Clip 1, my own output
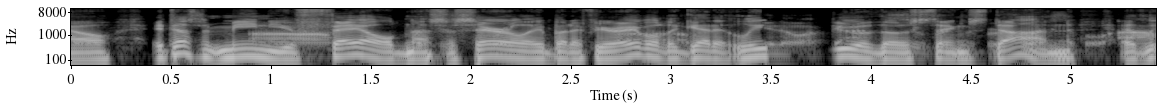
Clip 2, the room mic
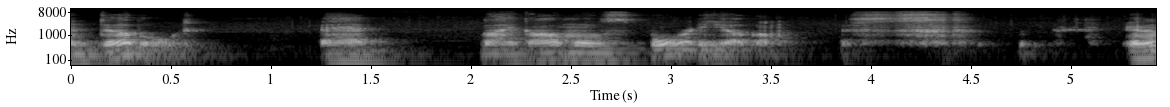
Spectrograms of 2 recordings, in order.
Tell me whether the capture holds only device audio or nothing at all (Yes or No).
No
